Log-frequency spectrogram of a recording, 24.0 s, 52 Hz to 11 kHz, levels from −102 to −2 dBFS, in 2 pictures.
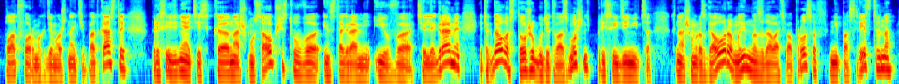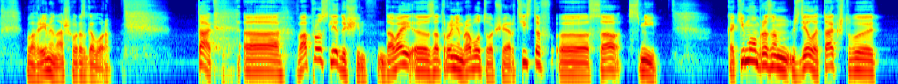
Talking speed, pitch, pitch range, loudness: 125 wpm, 110 Hz, 100-150 Hz, -16 LUFS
